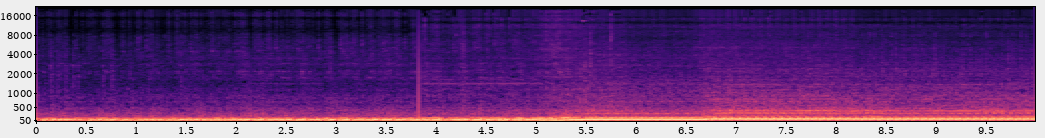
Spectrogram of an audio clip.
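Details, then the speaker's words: 1978 El Camino 383 V8 with TH400 under load: a deep rumble with a sharp, rapid puffing tick on the exhaust pulses from pinhole leaks at the header collector that need rewelding. "you can really hear those pin hole leaks at The Collector that's that noise you hear it's a pretty bad little exhaust leak I really need to get it rewelded"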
